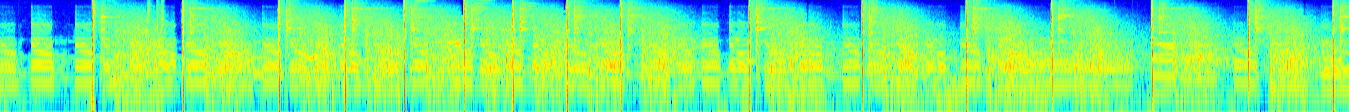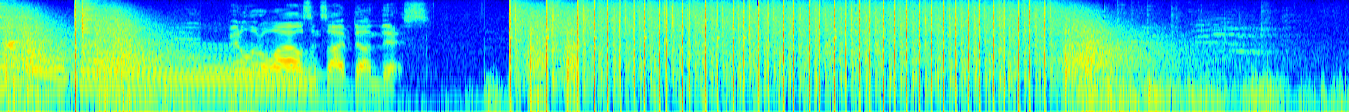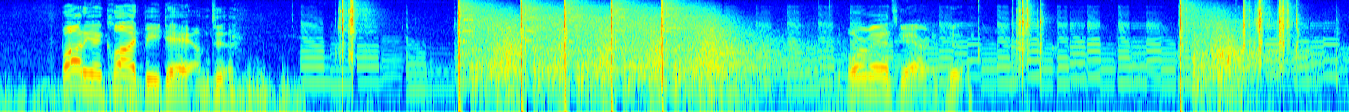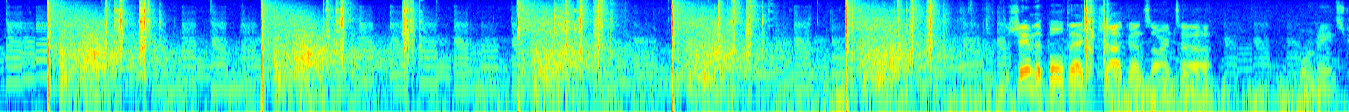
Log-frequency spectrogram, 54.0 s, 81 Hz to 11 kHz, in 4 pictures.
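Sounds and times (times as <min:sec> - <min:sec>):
background music with plucked notes: 0:00.0 - 0:16.8, 0:29.9 - 0:53.9
shotgun bolt clacking: 0:00.9 - 0:06.9, 0:30.3 - 0:30.8, 0:36.7 - 0:37.6, 0:38.8 - 0:45.0, 0:45.6 - 0:50.4, 0:51.3 - 0:51.6
rifle firing rapidly: 0:00.9 - 0:15.0, 0:18.6 - 0:24.7, 0:31.6 - 0:34.8, 0:38.8 - 0:40.0, 0:40.9 - 0:42.2, 0:43.1 - 0:44.8, 0:45.6 - 0:50.0
gunfire echo: 0:00.9 - 0:15.4, 0:18.6 - 0:25.3, 0:31.5 - 0:35.1, 0:38.7 - 0:40.1, 0:40.8 - 0:42.4, 0:43.0 - 0:50.0.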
